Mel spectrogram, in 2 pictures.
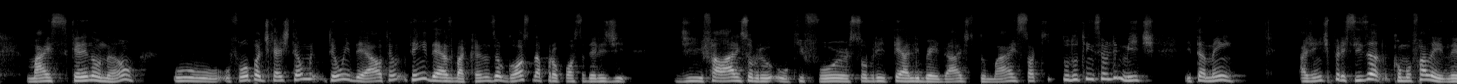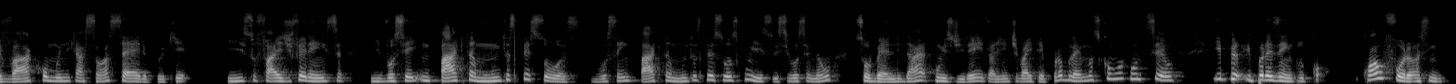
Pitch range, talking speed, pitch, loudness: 145-190 Hz, 195 wpm, 160 Hz, -28 LUFS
